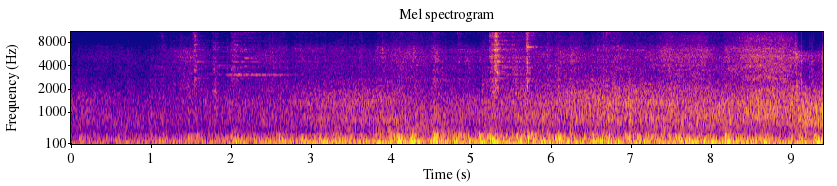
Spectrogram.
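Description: Slow freight train of double-stack container cars rolling past: a steady rumble of wheels on rail that grows louder over the first few seconds, with a few sharp clanks and a brief faint high squeal about two seconds in.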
